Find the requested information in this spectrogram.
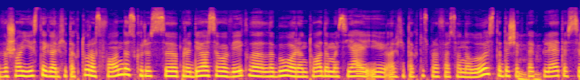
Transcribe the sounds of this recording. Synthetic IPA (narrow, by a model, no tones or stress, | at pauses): ʋʲɪʃoːjiiːst̪ɐɪɡɐɐɾʲxʲɪt̪ʲɛkt̪uːɾoːsfond̪ɐskʊɾʲɪspɾɐd̪ʲeːjoːsɑːʋoːʋʲɛɪklˠɑlˠɐbʲɛʊoːɾʲɛnt̪uɔd̪ɐmɐsjɛɪḭːɐ̰ɾʲxʲɪt̪ʲɛkt̪ʊspɾoːfʲɛsʲɪoːnɐlˠʊst̪ɐd̪ɐʃʲiɛk̚t̪ʲiɛkpʲlʲæːt̪ʲɛs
